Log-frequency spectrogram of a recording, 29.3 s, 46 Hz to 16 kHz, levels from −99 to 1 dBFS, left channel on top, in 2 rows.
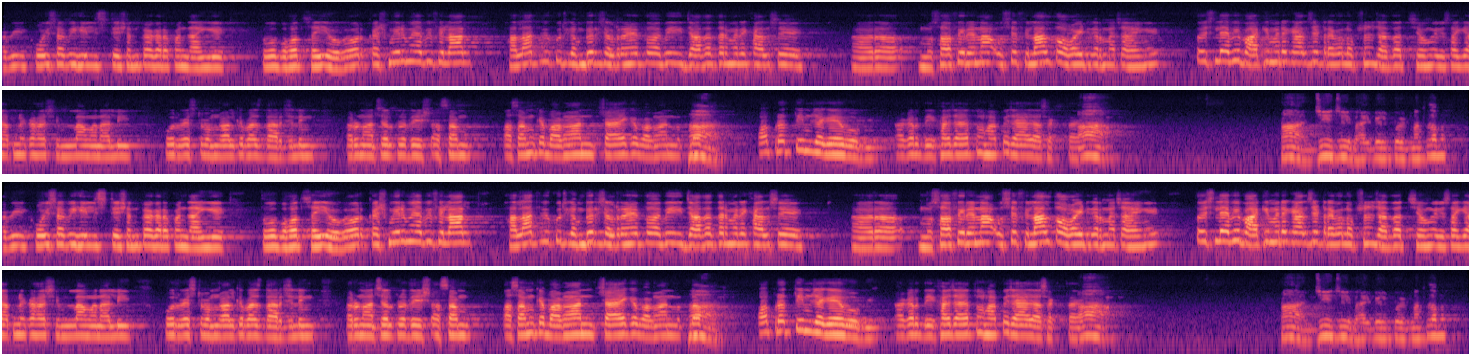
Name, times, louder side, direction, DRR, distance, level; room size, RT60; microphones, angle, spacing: voice 1, 0.0-2.3 2.6-4.7 5.1-8.0 8.5-11.6 11.9-16.0 16.3-17.8 18.1-19.4 19.7-21.7 22.2-25.5, right 4 dB, 85° right, 0.8 m, -25 dB
voice 2, 21.5-21.8 25.4-25.8 27.5-29.1, left 1 dB, 10° left, 0.7 m, -29 dB
25.0 x 21.0 x 8.5 m
head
